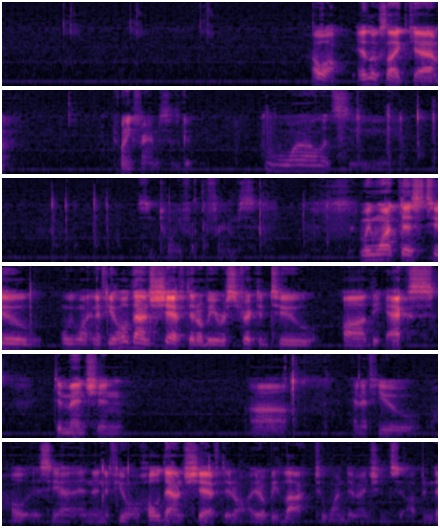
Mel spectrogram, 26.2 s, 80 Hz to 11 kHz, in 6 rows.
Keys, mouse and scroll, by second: 7.9 Page_Down, 10.7 click, 10.7-26.1 drag.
